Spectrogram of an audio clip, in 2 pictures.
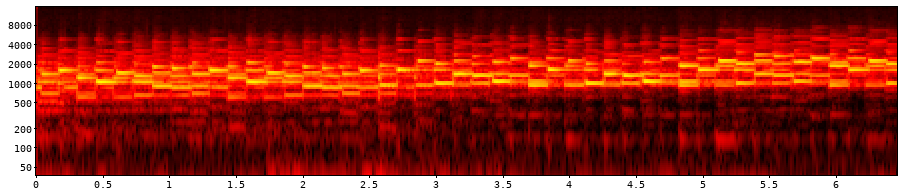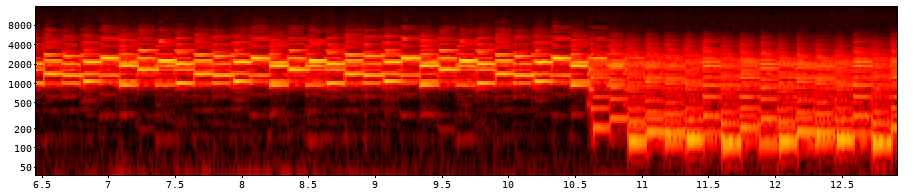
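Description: Lo-fi electronic music from a modular synthesizer: a fast, steady stream of short, high, beeping notes. A low bass line comes in about eleven seconds in and becomes the loudest part.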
